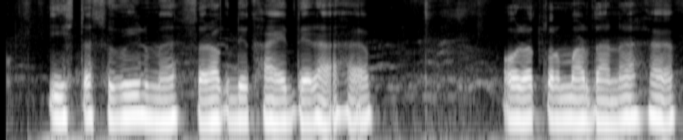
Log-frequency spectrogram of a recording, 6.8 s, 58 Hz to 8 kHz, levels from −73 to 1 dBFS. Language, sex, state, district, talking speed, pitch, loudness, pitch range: Hindi, male, Bihar, Patna, 105 wpm, 130 Hz, -11 LUFS, 125-135 Hz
